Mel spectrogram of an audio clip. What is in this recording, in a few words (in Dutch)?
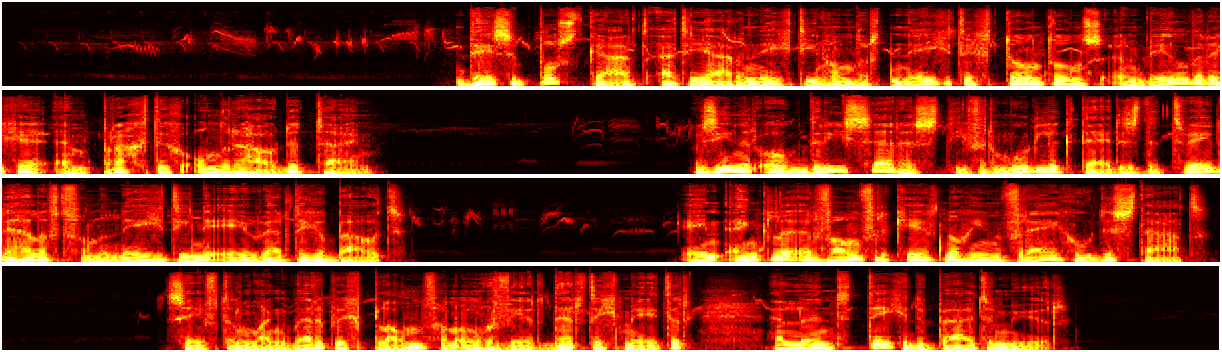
audioguide nl adulte; jardin; modave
